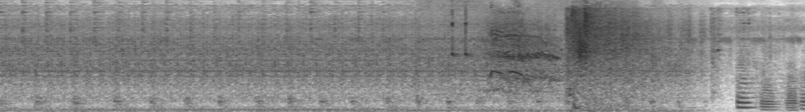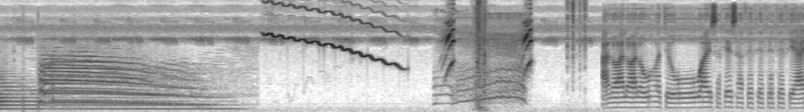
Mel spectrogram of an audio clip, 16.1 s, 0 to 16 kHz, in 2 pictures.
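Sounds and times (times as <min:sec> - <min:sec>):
engine chugging: 0:00.0 - 0:10.6
loud bang: 0:04.2 - 0:09.6
short squeal: 0:04.6 - 0:05.7, 0:08.6 - 0:13.4.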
